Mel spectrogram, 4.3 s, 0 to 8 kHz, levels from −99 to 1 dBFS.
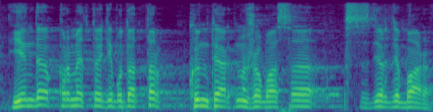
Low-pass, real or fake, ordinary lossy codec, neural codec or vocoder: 7.2 kHz; fake; none; codec, 16 kHz, 16 kbps, FreqCodec, larger model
